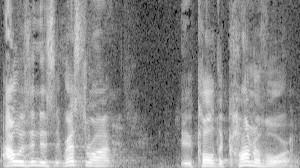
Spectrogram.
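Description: Animated high-voiced male preacher. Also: a little fast. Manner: animated storyteller, acts out voices, laughs often. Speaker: pastor. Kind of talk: sermon with comic stories.

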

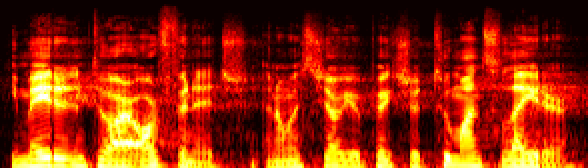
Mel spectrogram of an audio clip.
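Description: Man, earnest storyteller, crisp and bright tone, church-hall reverb. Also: fairly high pitch, fast talker. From Poland. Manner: earnest, storytelling, with small restarts. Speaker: missions leader. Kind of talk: onstage interview in church. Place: large church auditorium.

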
